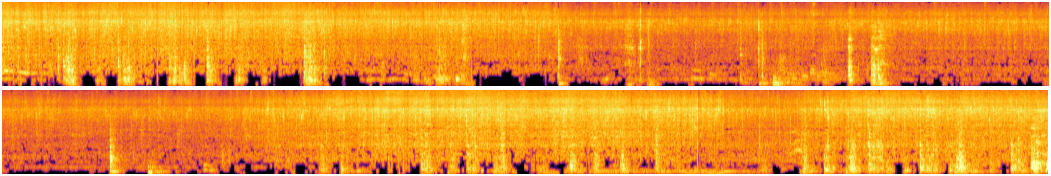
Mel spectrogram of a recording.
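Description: Sliced onions and chillies sizzling in hot oil in a kadai while a metal perforated ladle stirs and scrapes them against the pan. The sizzle drops for a stretch in the middle, where a few sharp knocks sound, then comes back strong.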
